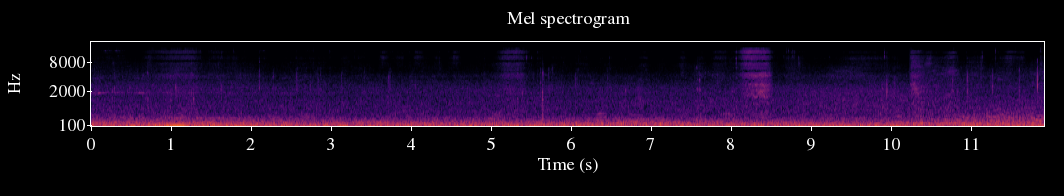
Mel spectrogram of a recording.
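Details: A constant low-pitched rumble like wind buffeting a microphone or a boat engine fills the recording. No meows or other animal sounds stand out, only a few faint hisses and clicks.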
